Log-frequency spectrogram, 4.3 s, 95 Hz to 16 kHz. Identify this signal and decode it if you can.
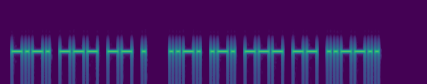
Morse code, heard as a keyed tone, about 34 wpm, 700 Hz. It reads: COME FROM?
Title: Sentences from Top 300 Words 35wpm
